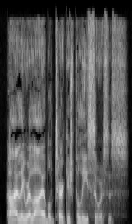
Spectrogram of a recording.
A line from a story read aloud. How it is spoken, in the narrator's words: Slattery replied curtly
